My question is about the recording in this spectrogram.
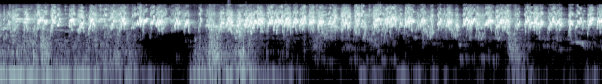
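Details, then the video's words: Small Forpus parrotlets chirping: bright, high, tightly packed tweets that continue throughout, with a faint low hum in the opening second. "เสียงนกแก้วฟอพัส เพราะมาก"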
